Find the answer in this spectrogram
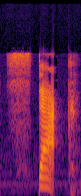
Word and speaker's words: stack: And remember with digraph CK, we cross out the letter C so we remember not to read it. It is silent. This is the word stack.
